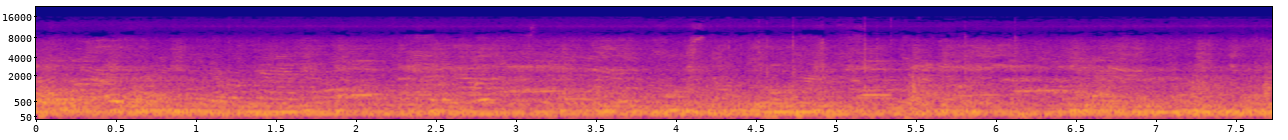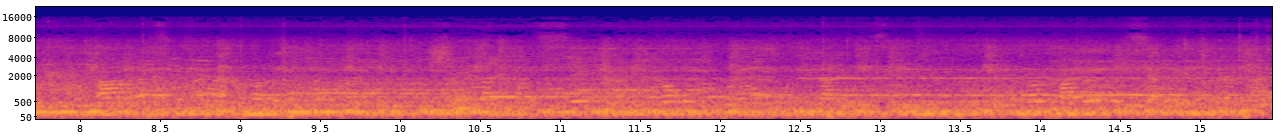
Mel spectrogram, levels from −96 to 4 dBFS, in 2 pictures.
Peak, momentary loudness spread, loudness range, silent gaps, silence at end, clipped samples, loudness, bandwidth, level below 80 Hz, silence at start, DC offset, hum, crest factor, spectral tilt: -8 dBFS; 3 LU; 2 LU; none; 0 s; under 0.1%; -22 LUFS; 14 kHz; -40 dBFS; 0 s; under 0.1%; none; 14 dB; -6.5 dB/octave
